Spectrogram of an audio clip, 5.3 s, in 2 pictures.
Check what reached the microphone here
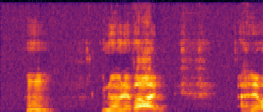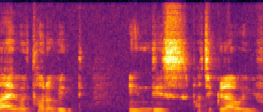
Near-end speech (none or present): present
